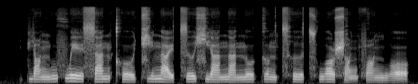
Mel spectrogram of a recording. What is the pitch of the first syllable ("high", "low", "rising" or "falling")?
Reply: rising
